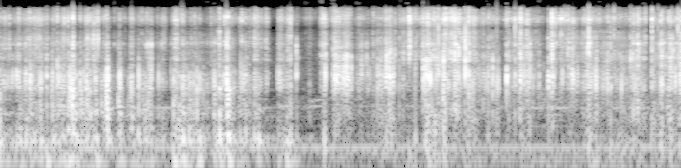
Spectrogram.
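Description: Long acrylic nails scratch and pick at the surface of a large, solid white polystyrene foam ball. The result is a dense, continuous stream of loud, crunchy crackles and squeaky scrapes over a faint steady low hum.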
